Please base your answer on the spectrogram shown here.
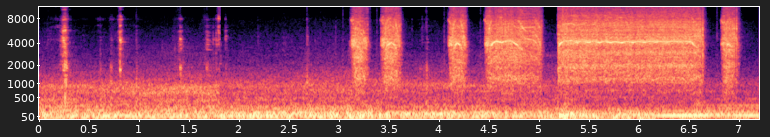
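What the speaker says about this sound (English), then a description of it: "trusty Milwaukee power drill to make things easier" Milwaukee power drill fitting TRD wheel caps onto a 2022 Toyota Tundra: a loud, close whirring drill in several short bursts, then one longer sustained run and a final quick burst, over outdoor rumble, with no talking.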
